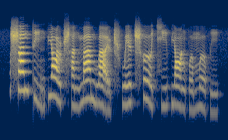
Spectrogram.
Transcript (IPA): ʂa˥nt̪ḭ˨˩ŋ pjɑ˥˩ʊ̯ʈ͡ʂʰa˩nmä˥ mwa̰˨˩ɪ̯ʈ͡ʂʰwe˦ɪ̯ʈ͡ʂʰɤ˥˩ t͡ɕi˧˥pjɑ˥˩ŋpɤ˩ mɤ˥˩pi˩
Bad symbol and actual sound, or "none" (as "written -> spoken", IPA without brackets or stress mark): none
